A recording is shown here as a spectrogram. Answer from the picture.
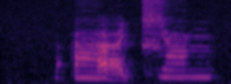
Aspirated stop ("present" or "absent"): absent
